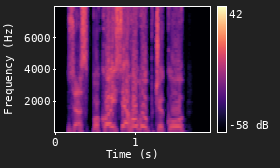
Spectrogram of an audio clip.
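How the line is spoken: Bark. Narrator (Ukrainian): гаркнув Фадж

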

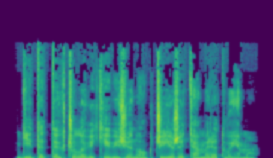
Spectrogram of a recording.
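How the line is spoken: Level even voice. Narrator (Ukrainian): рівним голосом проказав Лірін

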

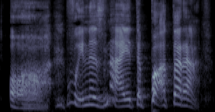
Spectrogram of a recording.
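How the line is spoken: Continued shrieking. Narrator (Ukrainian): продовжував верещати Снейп

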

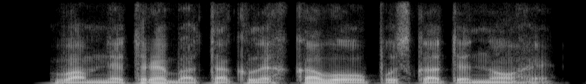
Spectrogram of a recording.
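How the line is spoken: Calm. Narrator (Ukrainian): спокійно зреагував на це ВДВ

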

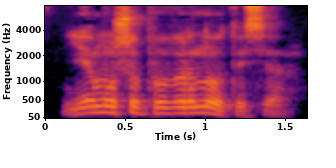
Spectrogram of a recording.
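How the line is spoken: Plain. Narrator (Ukrainian): нарешті сказав він

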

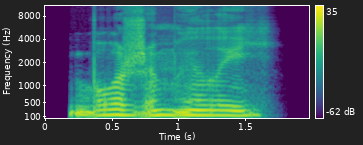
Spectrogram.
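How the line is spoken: Quiet. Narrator (Ukrainian): Тихо мовив він

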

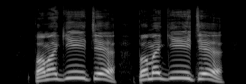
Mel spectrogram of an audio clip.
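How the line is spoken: Scream. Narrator (Russian): закричала она

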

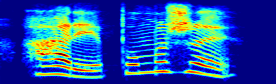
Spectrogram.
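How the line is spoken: Hoarse, strained shout. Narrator (Ukrainian): хрипко вигукнув Хегріт, бо знову застряг у дверях

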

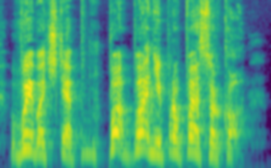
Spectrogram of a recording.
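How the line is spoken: Hoarse wheeze. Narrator (Ukrainian): прохрипів він

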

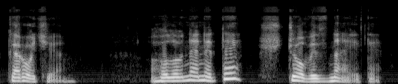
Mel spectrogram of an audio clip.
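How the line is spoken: Loud talking. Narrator (Ukrainian): голосно казав він Кребові і Гойлу

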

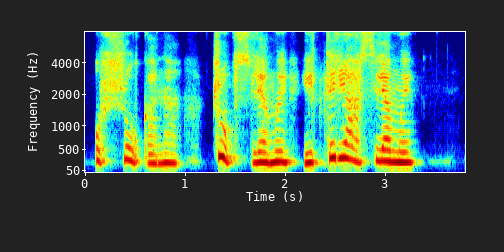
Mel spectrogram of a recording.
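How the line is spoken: Sobbing. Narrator (Ukrainian): Він схлипнув

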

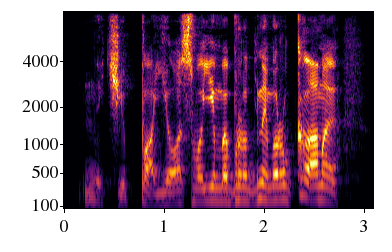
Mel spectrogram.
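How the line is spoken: Barely audible hiss. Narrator (Ukrainian): ледь чутно прошипів Гаррі

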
